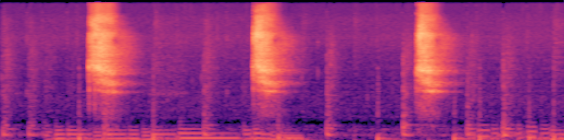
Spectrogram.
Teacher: The gap between your tongue and the hard palate creates the friction for this sound. Finally, to get ch, you bring t and sh together. You slowly take your tongue off the top of your mouth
